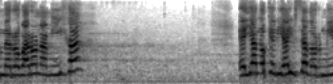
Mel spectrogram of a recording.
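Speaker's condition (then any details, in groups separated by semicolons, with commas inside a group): No condition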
